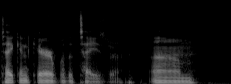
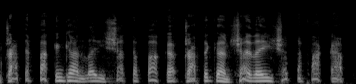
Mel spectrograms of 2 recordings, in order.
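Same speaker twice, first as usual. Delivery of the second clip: raised-pitch retold yell, held back in volume; mock yelling; 8 semitones higher than usual. Officer ordering armed man and screaming lady, imitated yelling. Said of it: "I'm yelling at him".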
